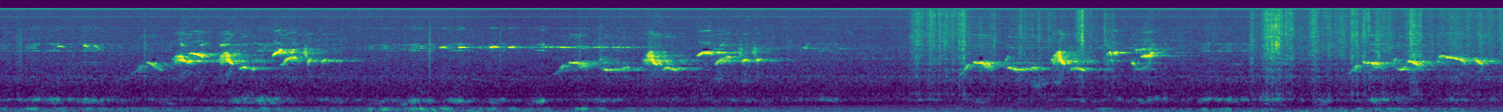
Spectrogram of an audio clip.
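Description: A songbird singing four short phrases of quick chirping notes a few seconds apart, over a low hum. Brief scratchy clicks come in the second half.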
